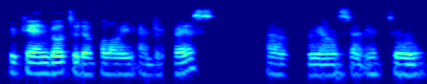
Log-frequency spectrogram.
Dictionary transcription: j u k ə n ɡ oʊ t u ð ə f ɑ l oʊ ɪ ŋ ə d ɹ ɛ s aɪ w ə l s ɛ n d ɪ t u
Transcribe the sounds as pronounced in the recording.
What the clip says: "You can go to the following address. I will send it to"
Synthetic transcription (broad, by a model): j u k ə n ɡ oʊ t u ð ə f ɑ l oʊ ɪ ŋ ə d ɹ ɛ s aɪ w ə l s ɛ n ɪ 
